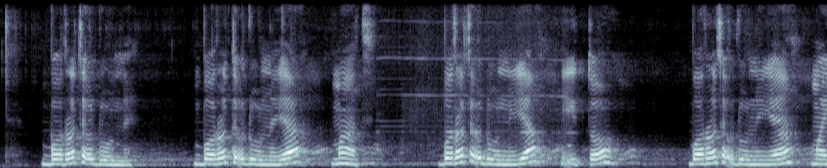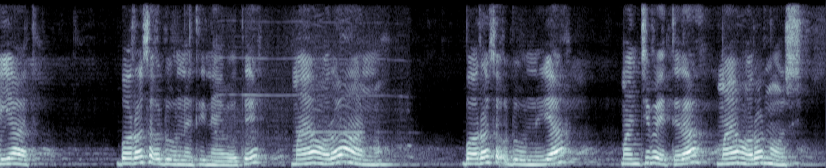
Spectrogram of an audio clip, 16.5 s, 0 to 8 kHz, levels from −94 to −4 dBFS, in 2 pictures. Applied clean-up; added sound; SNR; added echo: neural separator model SepFormer DNS4.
